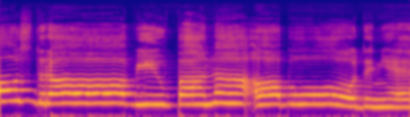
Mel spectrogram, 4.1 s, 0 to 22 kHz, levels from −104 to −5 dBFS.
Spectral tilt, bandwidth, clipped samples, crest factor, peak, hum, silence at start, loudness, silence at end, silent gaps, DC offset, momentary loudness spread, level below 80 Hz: -2.5 dB/octave; 11 kHz; under 0.1%; 12 dB; -8 dBFS; none; 0 s; -22 LUFS; 0 s; none; under 0.1%; 8 LU; -62 dBFS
